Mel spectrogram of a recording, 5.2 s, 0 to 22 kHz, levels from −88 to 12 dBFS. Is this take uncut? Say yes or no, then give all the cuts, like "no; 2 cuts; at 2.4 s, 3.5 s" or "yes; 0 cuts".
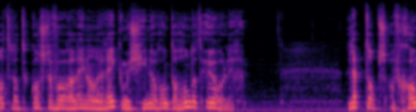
yes; 0 cuts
